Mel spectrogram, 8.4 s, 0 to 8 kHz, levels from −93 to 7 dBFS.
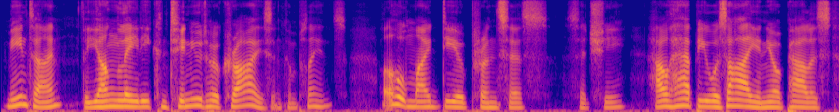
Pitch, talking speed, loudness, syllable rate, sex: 150 Hz, 155 wpm, -19 LUFS, 4.4 syllables/s, male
